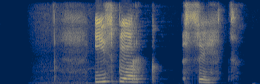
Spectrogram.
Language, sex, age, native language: Icelandic, female, 7, Icelandic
